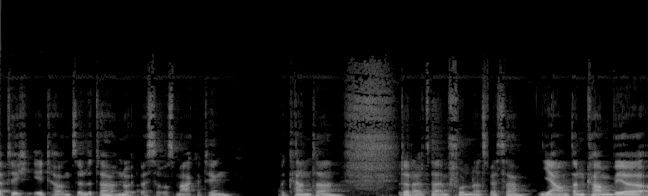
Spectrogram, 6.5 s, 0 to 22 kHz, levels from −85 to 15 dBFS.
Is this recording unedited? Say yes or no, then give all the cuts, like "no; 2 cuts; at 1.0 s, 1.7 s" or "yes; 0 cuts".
no; 5 cuts; at 1.4 s, 2.8 s, 4.0 s, 4.3 s, 4.9 s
